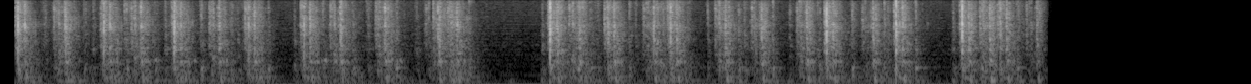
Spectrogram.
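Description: Typewriter keys being struck in a rapid run of clicks, with a short pause about halfway through, cutting off suddenly near the end.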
